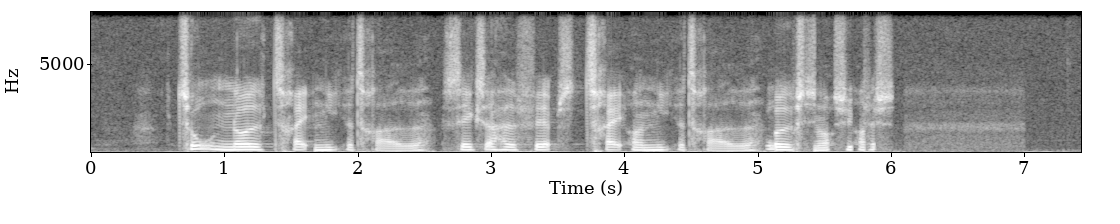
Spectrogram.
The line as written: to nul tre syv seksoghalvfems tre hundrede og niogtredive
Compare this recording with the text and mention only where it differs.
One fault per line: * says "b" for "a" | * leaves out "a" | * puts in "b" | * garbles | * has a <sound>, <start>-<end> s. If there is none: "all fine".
* says "niogtredive" for "syv"
* leaves out "hundrede"
* garbles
